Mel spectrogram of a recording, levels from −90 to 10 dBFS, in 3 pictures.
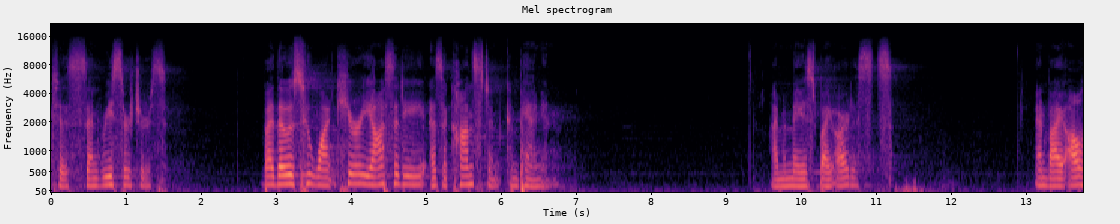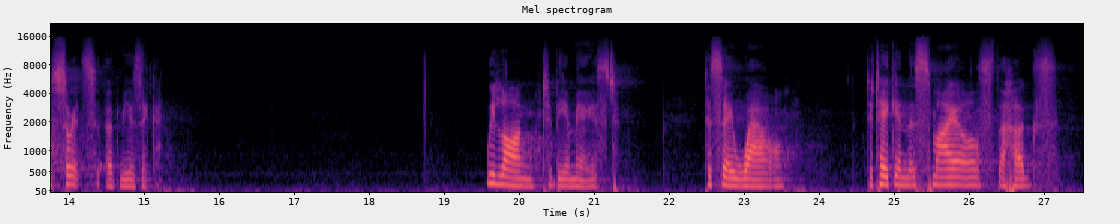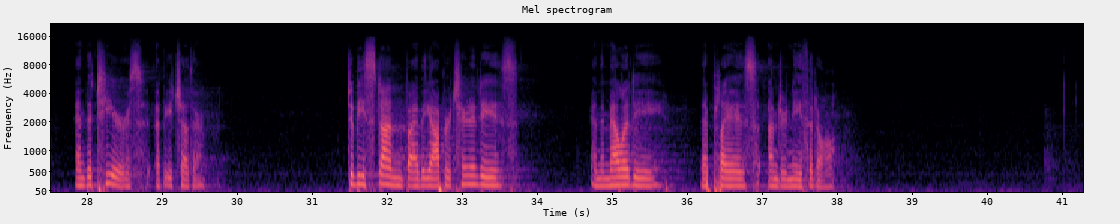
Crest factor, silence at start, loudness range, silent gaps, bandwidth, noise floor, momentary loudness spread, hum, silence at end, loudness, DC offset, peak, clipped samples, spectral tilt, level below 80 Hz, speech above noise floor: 22 dB; 0 s; 9 LU; none; 15 kHz; -69 dBFS; 17 LU; none; 3.3 s; -26 LUFS; under 0.1%; -6 dBFS; under 0.1%; -5.5 dB/octave; -46 dBFS; 43 dB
